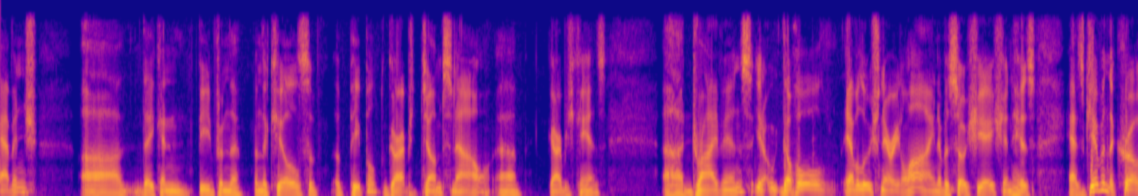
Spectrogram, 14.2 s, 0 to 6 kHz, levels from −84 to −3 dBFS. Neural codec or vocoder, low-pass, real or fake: none; 5.4 kHz; real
